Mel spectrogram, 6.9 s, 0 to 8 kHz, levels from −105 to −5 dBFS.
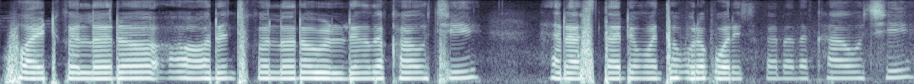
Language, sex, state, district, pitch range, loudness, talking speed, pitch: Odia, female, Odisha, Khordha, 210-220 Hz, -12 LUFS, 120 wpm, 215 Hz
